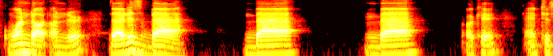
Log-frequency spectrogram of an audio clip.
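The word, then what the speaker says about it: باء: under that is one dot under that is ba ba ba okay and to spell that out we have B Double A so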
